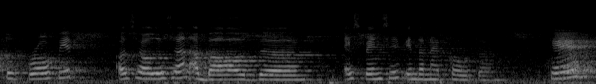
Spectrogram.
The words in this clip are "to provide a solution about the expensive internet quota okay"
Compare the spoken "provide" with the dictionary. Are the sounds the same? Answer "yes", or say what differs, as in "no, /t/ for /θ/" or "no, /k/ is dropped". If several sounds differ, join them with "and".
no, /f/ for /v/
